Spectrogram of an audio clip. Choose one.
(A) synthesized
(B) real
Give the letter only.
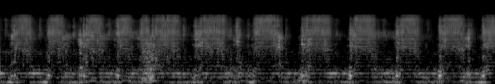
A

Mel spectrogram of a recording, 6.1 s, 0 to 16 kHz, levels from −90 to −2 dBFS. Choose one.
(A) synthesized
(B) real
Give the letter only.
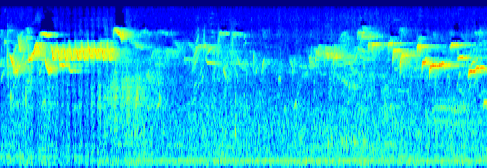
A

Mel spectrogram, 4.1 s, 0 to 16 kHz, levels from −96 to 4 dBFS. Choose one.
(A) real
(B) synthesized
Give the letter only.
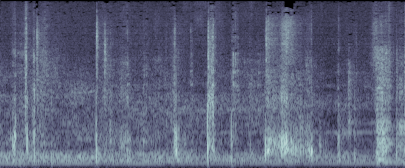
B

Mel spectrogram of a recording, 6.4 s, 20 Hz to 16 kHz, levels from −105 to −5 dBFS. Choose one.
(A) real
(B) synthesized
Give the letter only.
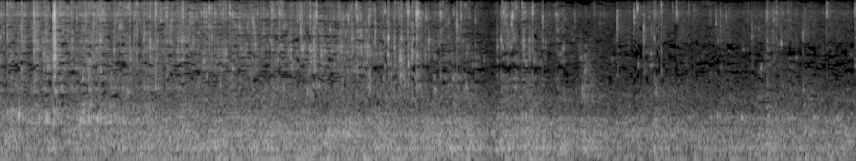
A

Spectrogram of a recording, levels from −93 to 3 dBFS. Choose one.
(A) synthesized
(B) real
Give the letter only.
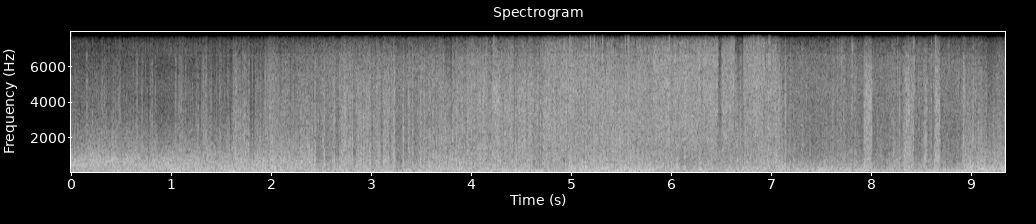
B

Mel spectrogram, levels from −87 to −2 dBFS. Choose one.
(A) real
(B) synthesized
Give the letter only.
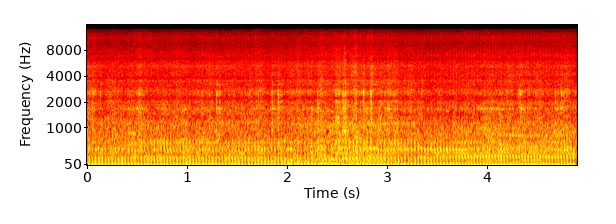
A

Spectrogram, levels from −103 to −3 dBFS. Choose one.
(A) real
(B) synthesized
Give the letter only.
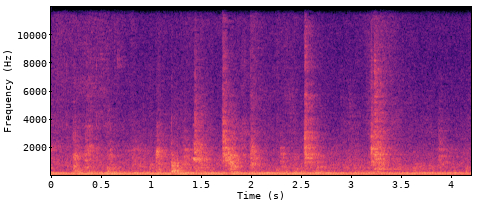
A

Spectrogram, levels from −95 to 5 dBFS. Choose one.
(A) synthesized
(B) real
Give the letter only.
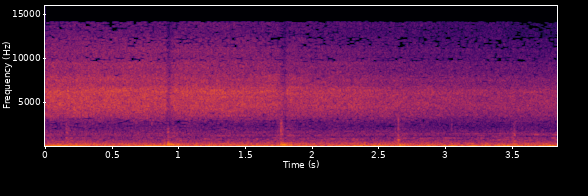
B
